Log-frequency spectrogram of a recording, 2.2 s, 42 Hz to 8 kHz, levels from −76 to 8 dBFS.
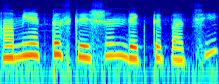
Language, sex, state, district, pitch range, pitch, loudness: Bengali, female, West Bengal, North 24 Parganas, 220-265 Hz, 235 Hz, -15 LUFS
